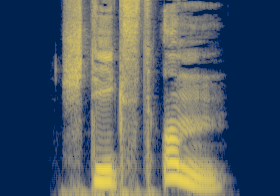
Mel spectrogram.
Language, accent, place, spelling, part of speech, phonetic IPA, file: German, Germany, Berlin, stiegst um, verb, [ˌʃtiːkst ˈʊm], De-stiegst um.ogg
- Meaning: second-person singular preterite of umsteigen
